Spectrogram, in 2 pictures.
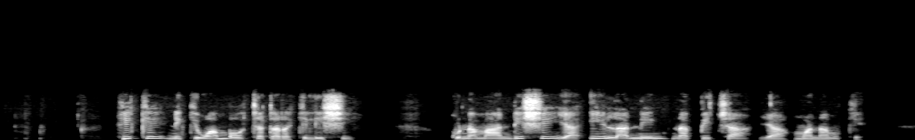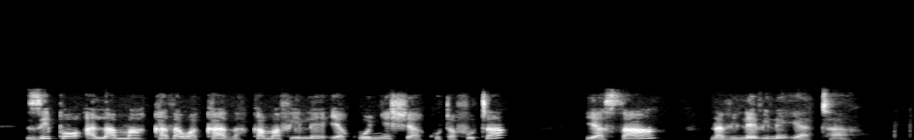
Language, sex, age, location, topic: Swahili, female, 36-49, Nairobi, education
